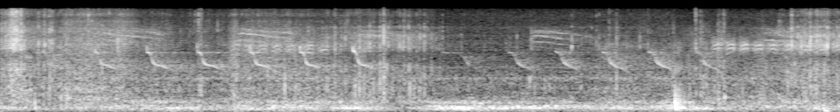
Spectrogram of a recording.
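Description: A bird calling a rapid series of about a dozen high, downward-sliding notes, roughly three a second, stopping shortly before the end. Footsteps rustling in leaf litter underneath, with one sharp snap about five seconds in.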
